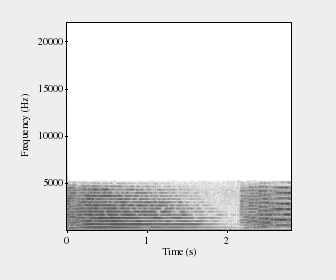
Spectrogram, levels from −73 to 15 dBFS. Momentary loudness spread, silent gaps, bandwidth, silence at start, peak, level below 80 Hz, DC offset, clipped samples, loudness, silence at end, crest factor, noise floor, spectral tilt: 17 LU; none; 5.4 kHz; 0 s; -2 dBFS; -44 dBFS; 2%; under 0.1%; -15 LUFS; 0 s; 16 dB; -36 dBFS; -3.5 dB/octave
